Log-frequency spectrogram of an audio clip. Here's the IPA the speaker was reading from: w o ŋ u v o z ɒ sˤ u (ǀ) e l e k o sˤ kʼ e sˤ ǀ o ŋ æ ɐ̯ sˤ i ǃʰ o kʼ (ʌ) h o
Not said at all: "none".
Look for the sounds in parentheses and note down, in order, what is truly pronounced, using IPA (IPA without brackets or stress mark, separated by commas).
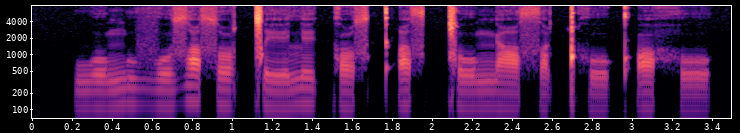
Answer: ǀ, ɒ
